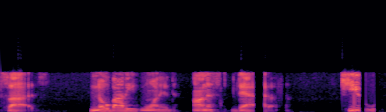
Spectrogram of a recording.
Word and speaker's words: Hugh: the character's name is Hugh now even think of that you got a white character named Hugh it's spelled h u g h but h u e think of that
